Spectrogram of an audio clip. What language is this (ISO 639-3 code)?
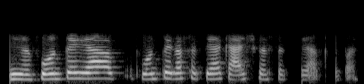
urd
